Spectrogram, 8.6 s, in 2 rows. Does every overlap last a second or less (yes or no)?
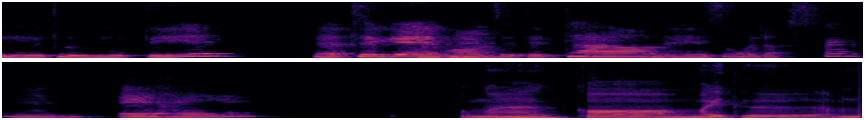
yes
